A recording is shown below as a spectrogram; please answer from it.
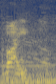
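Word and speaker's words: wyd: This is actually a mispronunciation of the word, the Afrikaans word, "vite," which means wide. This is because they have the wide mouths, which make it easier for grazing.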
